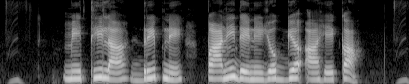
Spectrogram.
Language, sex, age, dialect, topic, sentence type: Marathi, female, 31-35, Standard Marathi, agriculture, question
